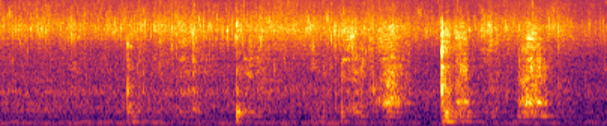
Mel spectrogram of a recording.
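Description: Masala paste sizzling in hot oil in a karai while a spatula stirs it, with a few short scrapes of the spatula against the pan, the sharpest about three seconds in.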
